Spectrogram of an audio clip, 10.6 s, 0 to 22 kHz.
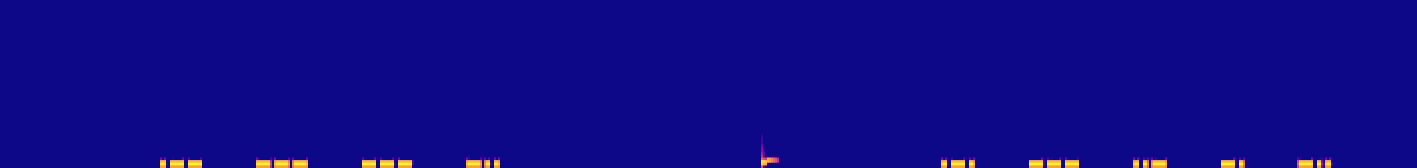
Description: Morse code, heard as a keyed tone, about 34 wpm, spaced as for 16 wpm, 700 Hz. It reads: WOOD ROUND
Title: 4x Character Spacing - Top 300 Words - 35wpm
